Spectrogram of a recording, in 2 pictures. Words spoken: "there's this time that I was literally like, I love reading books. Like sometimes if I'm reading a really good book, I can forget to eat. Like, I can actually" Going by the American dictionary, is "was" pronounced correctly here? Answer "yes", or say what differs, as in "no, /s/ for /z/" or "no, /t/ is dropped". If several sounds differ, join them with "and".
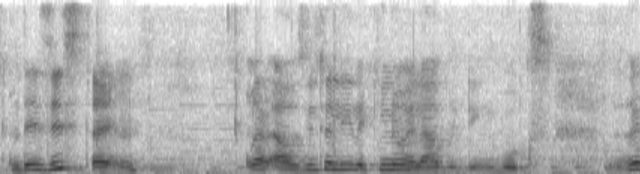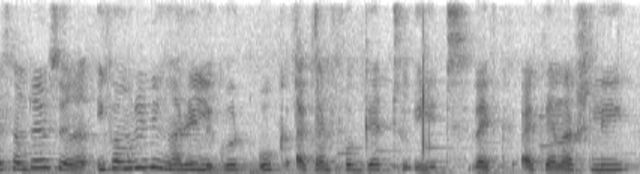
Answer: yes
